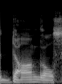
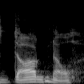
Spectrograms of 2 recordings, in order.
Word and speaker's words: dongle: That's the term that we would use today as a dongle, something that would plug into a physical spot on your computer. I used to have a friend who constantly mispronounced that as dognal. That drove me crazy.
